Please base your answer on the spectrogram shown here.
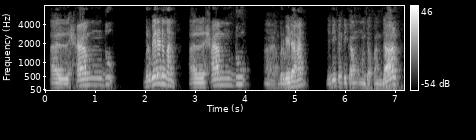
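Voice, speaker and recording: A woman teaching Quran reading, patiently drilling letter sounds and reciting verses slowly and drawn out. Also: fairly low pitch, a bit bright. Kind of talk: teaching letter pronunciation to learners.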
